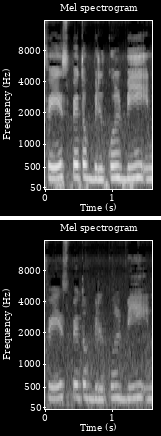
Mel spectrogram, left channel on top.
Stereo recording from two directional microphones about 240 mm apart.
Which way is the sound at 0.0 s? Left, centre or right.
Left.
